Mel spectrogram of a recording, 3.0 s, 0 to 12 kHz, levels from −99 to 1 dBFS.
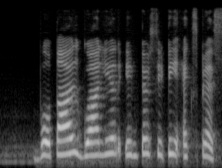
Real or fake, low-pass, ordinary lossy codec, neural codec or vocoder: fake; 9.9 kHz; none; autoencoder, 22.05 kHz, a latent of 192 numbers a frame, VITS, trained on one speaker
